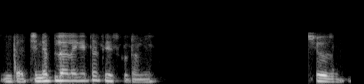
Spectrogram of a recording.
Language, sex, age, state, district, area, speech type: Telugu, male, 18-30, Telangana, Jangaon, urban, conversation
